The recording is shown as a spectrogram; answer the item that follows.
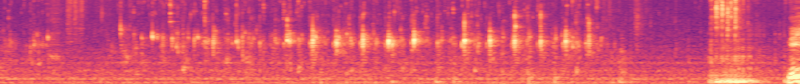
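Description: Descaling acid sloshing and draining out of a gas boiler's plate heat exchanger into a bucket as it is shaken. It makes a quick run of splashes and gurgles, about four a second, with a louder burst of noise near the end.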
